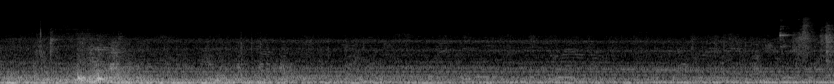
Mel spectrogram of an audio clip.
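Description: Train wheels click and squeal over the rails.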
